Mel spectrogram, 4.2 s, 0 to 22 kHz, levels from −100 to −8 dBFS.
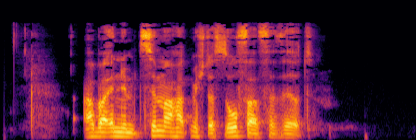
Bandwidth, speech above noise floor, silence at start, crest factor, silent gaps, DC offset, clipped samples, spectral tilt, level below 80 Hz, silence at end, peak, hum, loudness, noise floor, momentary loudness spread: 11.5 kHz; 46 dB; 0.3 s; 18 dB; none; under 0.1%; under 0.1%; -3.5 dB/octave; -60 dBFS; 1.05 s; -2 dBFS; none; -18 LUFS; -63 dBFS; 9 LU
